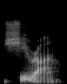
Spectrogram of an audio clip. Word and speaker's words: She-Ra: there's a six however i got ryan to start saying shira yeah well i think that's what they called it she-ra i don't think it's whatever charade so uh question number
